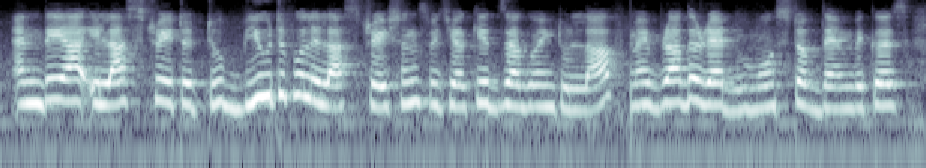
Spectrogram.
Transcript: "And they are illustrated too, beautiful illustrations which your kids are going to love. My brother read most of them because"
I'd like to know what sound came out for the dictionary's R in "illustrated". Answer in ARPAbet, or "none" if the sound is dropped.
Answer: R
